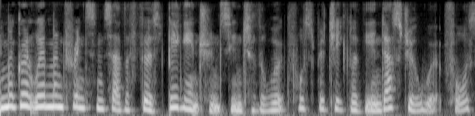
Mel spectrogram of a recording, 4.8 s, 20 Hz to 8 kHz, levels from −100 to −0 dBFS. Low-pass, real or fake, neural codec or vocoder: 7.2 kHz; fake; codec, 16 kHz in and 24 kHz out, 2.2 kbps, FireRedTTS-2 codec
